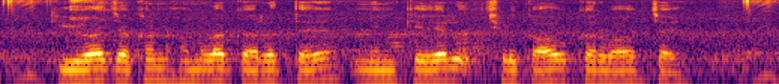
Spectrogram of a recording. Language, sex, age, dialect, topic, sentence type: Maithili, male, 18-24, Bajjika, agriculture, statement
